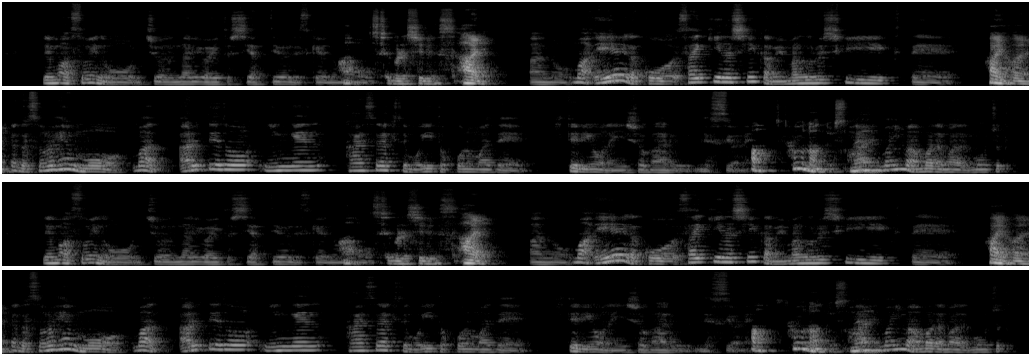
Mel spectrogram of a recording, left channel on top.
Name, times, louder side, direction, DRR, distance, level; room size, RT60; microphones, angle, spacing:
voice 1, 0.4-3.8 5.3-9.5 10.4-15.5 15.9-17.8 18.7-20.3, left 2 dB, 25° left, -1 dB, 0.5 m, -37 dB
voice 2, 3.4-4.9 9.9-10.3 17.8-19.1, left 1 dB, 55° left, 3 dB, 0.8 m, -31 dB
4.6 x 2.1 x 3.4 m, 0.41 s
head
